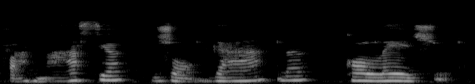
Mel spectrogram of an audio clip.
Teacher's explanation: a sílaba tônica né está posicionada na penúltima sílaba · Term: paroxítonas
